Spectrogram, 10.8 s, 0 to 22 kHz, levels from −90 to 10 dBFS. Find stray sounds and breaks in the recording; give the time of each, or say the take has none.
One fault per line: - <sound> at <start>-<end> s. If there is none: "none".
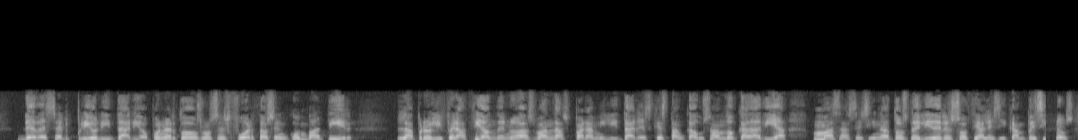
- dropout at 10.5-10.6 s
